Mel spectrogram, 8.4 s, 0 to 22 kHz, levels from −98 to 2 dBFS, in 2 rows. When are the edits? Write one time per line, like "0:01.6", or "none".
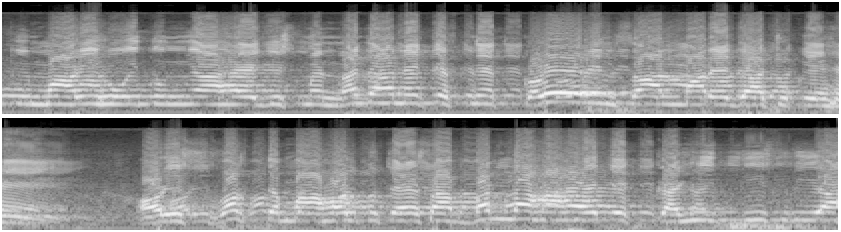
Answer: none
